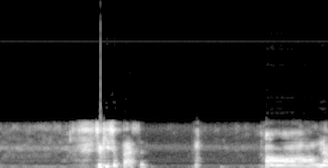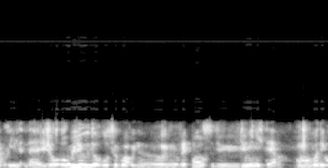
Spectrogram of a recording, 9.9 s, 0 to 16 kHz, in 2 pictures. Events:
0.0s-9.8s: background noise
1.0s-1.4s: breathing
1.4s-2.2s: man speaking
2.9s-3.0s: generic impact sounds
3.3s-3.3s: generic impact sounds
3.9s-9.1s: man speaking
9.3s-9.8s: man speaking
9.4s-9.5s: tick

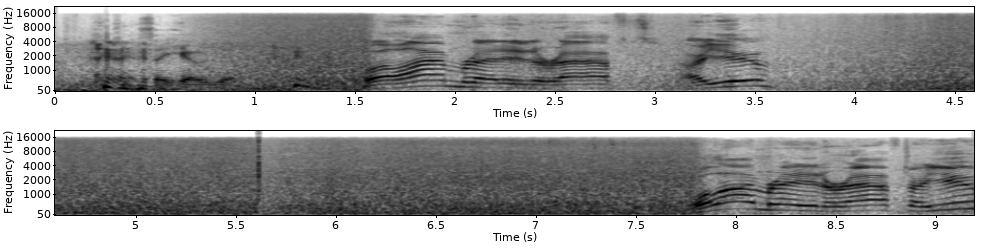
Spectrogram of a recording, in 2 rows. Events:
0.0s-9.1s: stream
0.0s-0.8s: laughter
1.5s-2.8s: man speaking
3.1s-3.6s: man speaking
7.8s-8.8s: man speaking
8.8s-9.1s: man speaking

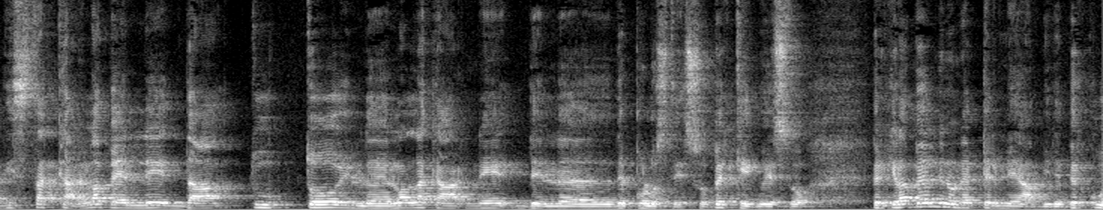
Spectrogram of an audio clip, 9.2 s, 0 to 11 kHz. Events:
0.0s-6.7s: male speech
0.0s-9.1s: background noise
7.2s-9.1s: male speech

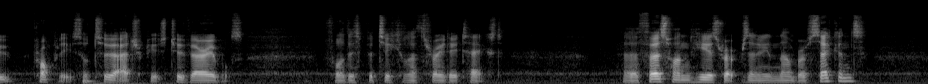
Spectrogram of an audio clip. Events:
0.0s-0.2s: male speech
0.0s-9.2s: mechanisms
0.4s-2.5s: male speech
2.5s-3.2s: breathing
3.3s-5.1s: male speech
5.1s-5.9s: breathing
6.3s-8.7s: male speech
8.7s-9.2s: breathing

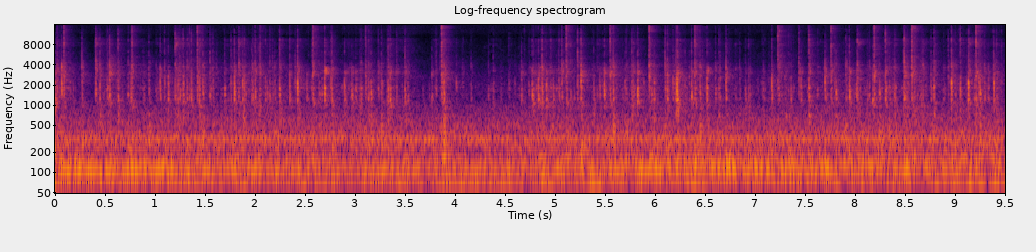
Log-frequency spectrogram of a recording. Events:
0.0s-0.2s: computer keyboard
0.0s-9.5s: mechanisms
0.4s-2.7s: computer keyboard
2.8s-3.6s: computer keyboard
3.7s-4.2s: computer keyboard
4.3s-5.2s: computer keyboard
5.4s-7.0s: computer keyboard
7.1s-8.4s: computer keyboard
8.5s-9.4s: computer keyboard

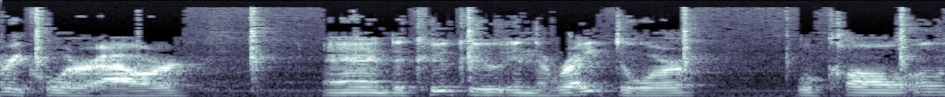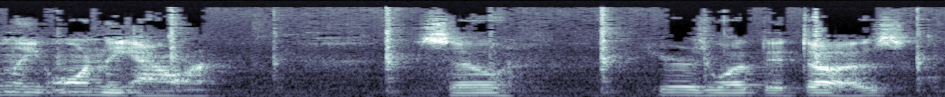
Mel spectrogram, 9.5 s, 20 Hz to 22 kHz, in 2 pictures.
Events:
0.0s-1.0s: male speech
0.0s-9.4s: mechanisms
0.1s-0.2s: tick
0.6s-0.7s: tick
1.2s-1.3s: tick
1.6s-3.5s: male speech
2.0s-2.1s: tick
2.3s-2.4s: tick
3.4s-3.5s: tick
3.9s-4.0s: tick
4.0s-5.8s: male speech
4.5s-4.6s: tick
5.0s-5.1s: tick
5.5s-5.6s: tick
6.1s-6.2s: tick
6.2s-6.7s: breathing
6.6s-6.7s: tick
6.8s-7.3s: male speech
7.1s-7.2s: tick
7.7s-7.8s: tick
8.0s-9.3s: male speech
8.2s-8.3s: tick
8.7s-8.8s: tick
9.3s-9.4s: tick

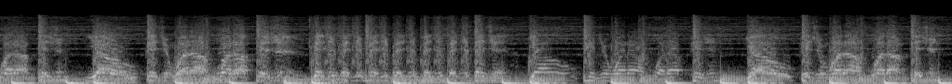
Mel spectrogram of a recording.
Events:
0.0s-9.5s: music
0.0s-9.5s: rapping

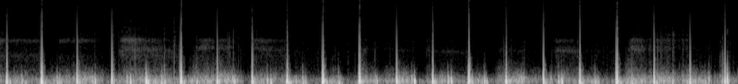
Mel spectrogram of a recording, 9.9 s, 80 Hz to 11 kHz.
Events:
0.0s-9.8s: background noise
0.0s-0.6s: breathing
0.1s-0.3s: heartbeat
0.6s-0.8s: heartbeat
0.8s-1.3s: breathing
1.0s-1.3s: heartbeat
1.5s-2.5s: breathing
1.5s-1.8s: heartbeat
1.9s-2.3s: heartbeat
2.4s-2.7s: heartbeat
2.6s-3.2s: breathing
2.9s-3.2s: heartbeat
3.4s-3.8s: breathing
3.4s-3.7s: heartbeat
3.8s-4.1s: heartbeat
4.3s-4.6s: heartbeat
4.8s-5.1s: heartbeat
4.8s-6.3s: breathing
5.3s-5.6s: heartbeat
5.8s-6.1s: heartbeat
6.3s-6.5s: heartbeat
6.7s-7.1s: breathing
6.8s-7.1s: heartbeat
7.3s-7.6s: heartbeat
7.4s-7.8s: breathing
7.7s-8.0s: heartbeat
8.2s-8.5s: heartbeat
8.4s-9.2s: breathing
8.7s-9.0s: heartbeat
9.2s-9.5s: heartbeat
9.6s-9.8s: heartbeat

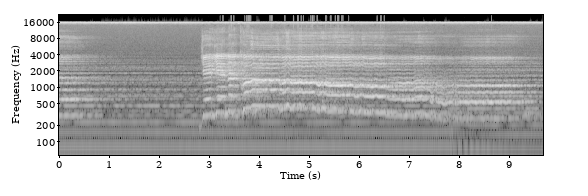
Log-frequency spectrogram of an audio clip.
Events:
0.0s-9.6s: music
2.9s-9.6s: male singing

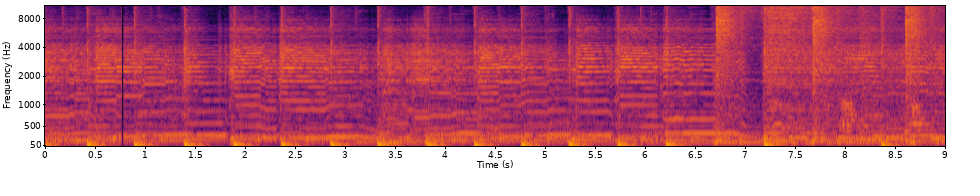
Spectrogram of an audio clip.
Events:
0.0s-9.0s: music
7.2s-9.0s: male singing

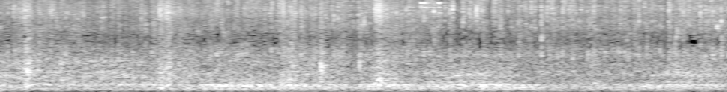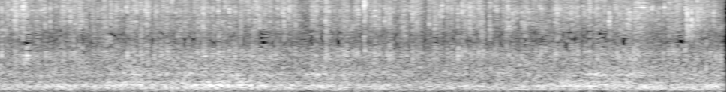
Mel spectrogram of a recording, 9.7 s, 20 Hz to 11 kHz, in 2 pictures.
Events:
0.0s-9.6s: rain on surface
2.3s-2.7s: walk

